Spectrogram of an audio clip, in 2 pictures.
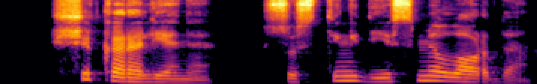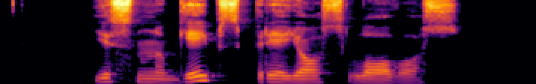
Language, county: Lithuanian, Kaunas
